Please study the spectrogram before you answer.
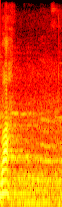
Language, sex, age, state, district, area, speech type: Sindhi, male, 60+, Delhi, South Delhi, urban, read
